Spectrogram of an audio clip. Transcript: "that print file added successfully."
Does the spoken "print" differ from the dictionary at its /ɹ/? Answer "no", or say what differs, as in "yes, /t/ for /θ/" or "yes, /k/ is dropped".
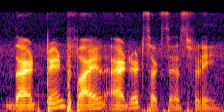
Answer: yes, /ɹ/ is dropped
